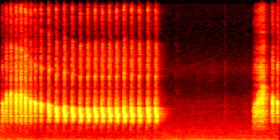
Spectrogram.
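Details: Pied triller (kapas tembak) delivering packed 'ngebren' song: about twenty fast high notes slipping slightly lower over two seconds, a quiet gap, then a new burst beginning.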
